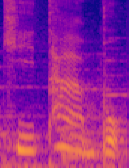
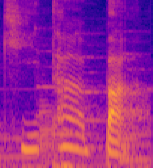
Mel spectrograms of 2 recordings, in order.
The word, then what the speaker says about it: kitabu: Take the word book as an example. When it is used as the subject, it is pronounced Kitabu. When it is used as the object , it is pronounced Kitaba . When it is used as the genitive case, for example, it is pronounced Kitabi.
